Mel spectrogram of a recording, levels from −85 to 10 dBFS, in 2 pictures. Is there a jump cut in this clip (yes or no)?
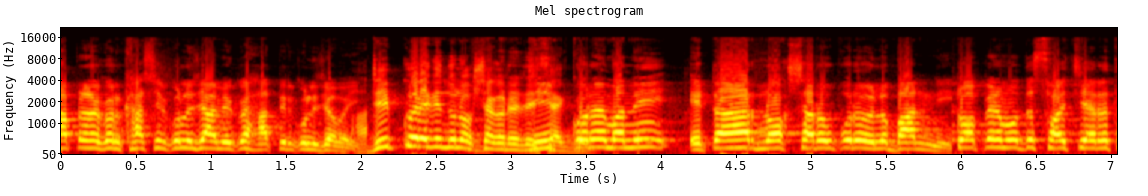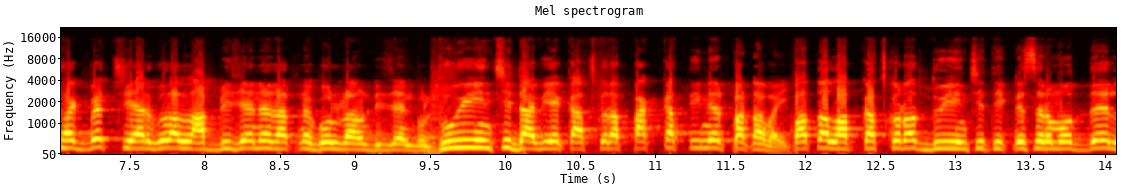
yes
